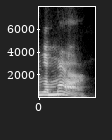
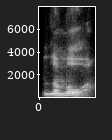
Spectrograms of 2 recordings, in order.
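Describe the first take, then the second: First: The second syllable sounds like 'mar'. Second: The second syllable sounds like 'more'. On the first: The speaker calls it wrong. "Not Lamar" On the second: The speaker calls it right. "The man's actual name is Lamore"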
